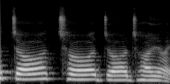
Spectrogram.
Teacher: जीभ का अगला भाग कठोर तालु से स्पर्श करता है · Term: तालव्य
